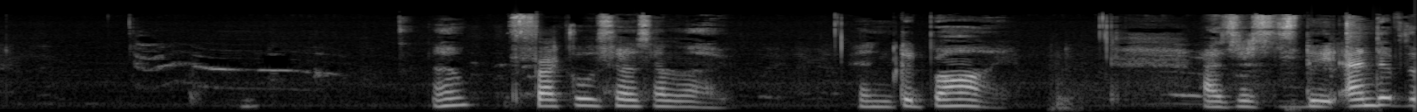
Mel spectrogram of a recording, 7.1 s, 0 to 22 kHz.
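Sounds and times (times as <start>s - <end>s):
faint noise: 0.0s - 7.0s
cat meowing: 0.7s - 1.7s
speech: 1.2s - 1.4s, 2.2s - 3.7s, 4.3s - 7.0s.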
